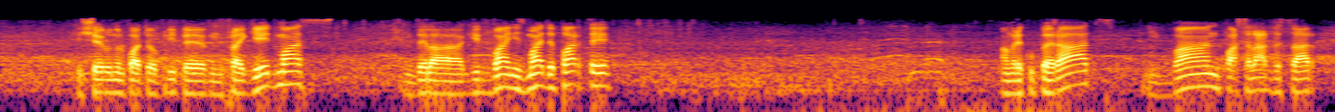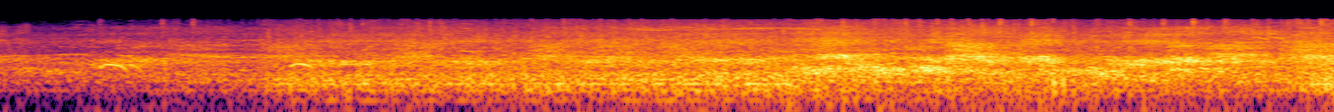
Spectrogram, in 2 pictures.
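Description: A large stadium crowd murmurs and chants, growing louder.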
